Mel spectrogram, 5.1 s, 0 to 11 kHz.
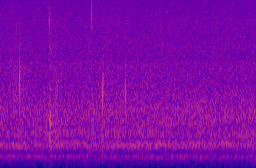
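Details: Honey bees cleaning wax cappings after the 2024 honey harvest; a steady, even buzz of many bees with several short sharp clicks or ticks scattered over the first half.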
